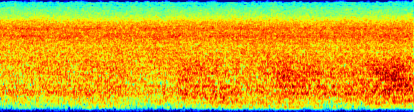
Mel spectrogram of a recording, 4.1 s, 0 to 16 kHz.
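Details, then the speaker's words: VoltLogic SmartStorage 3 kW 24 V inverter demo: a 2000 W fan heater blowing hot air at full fan keeps running with a steady, even rush through the grid-off changeover clunk to battery, no dropout or speed change; seamless, normal uninterrupted running. "I'm now going to turn the grid out when you hear that clunk that's the changeover as you can say this seamless interruption to the extra load"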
